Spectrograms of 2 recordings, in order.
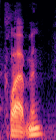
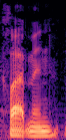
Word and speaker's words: Klapman: On the social medias, you can find me on Instagram, at fake Zach Clapman. And you can find me on Twitter, at Zach Clapman.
